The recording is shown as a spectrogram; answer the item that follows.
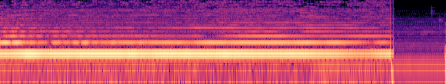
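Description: A single long note from a blown horn, held at one steady pitch and cutting off sharply just before the end.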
